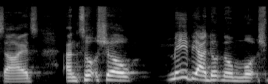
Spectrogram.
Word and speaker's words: Tuchel: that, your new manager is a tuchel. That's how you pronounce it.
